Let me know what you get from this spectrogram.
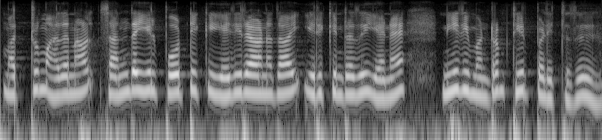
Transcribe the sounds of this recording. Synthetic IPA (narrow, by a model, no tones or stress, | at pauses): mɐʈrɯmɐðɐnaːlsɐnd̪ɐjɪlpoːʈːɪkːɯɛðɪɾaːnɐðaːjɪɾɯkːɪndrɐðɯɛnɐniːðɪmɐndrɐmt̪iːrpɐɭɪt̪ːɐðɯ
